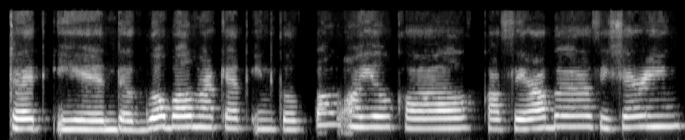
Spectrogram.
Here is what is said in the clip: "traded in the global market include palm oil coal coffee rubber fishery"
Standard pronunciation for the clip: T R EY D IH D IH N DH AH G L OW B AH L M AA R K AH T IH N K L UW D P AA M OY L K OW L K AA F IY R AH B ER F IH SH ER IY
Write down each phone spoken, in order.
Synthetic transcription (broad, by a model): T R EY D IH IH N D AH G L OW B AH L M AA R K AH T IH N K UW P AA M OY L K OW L K AA F IY R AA B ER F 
